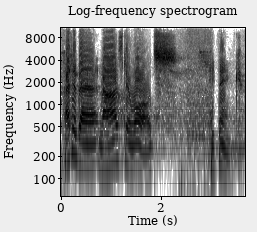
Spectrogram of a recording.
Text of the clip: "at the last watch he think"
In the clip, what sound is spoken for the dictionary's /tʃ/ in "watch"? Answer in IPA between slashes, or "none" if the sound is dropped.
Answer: /s/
